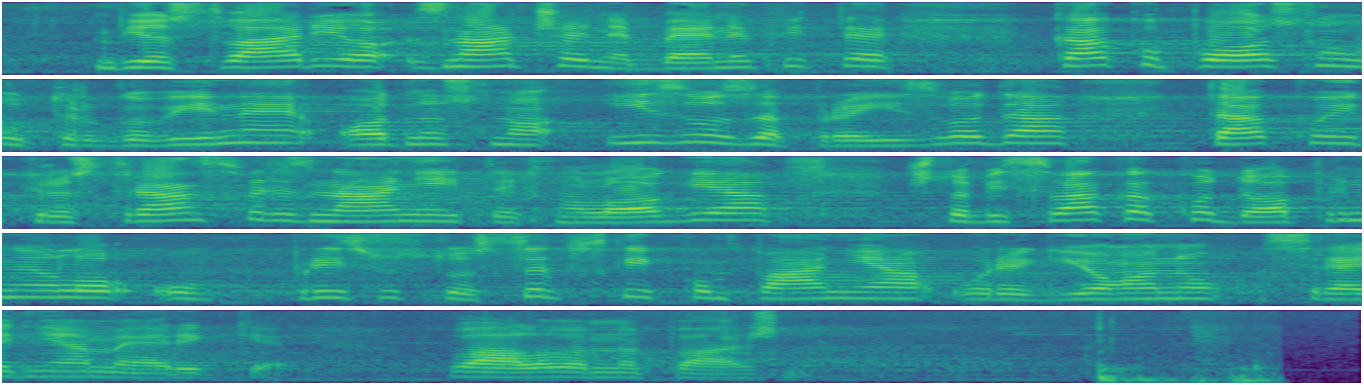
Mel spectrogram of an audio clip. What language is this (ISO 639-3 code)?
srp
